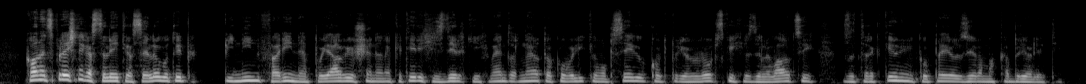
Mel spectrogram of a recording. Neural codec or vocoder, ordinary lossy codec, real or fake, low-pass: codec, 44.1 kHz, 3.4 kbps, Pupu-Codec; none; fake; 14.4 kHz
